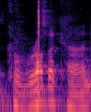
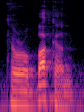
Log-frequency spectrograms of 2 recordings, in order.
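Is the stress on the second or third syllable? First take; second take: second; third. First: The stress is on the second syllable. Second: The stress is on the third syllable. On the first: The speaker calls it wrong. "isn't right because Rob is the second, so Karobakan, that's the second syllable" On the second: The speaker calls it right. "Actually, what it would be is Karobakan"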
